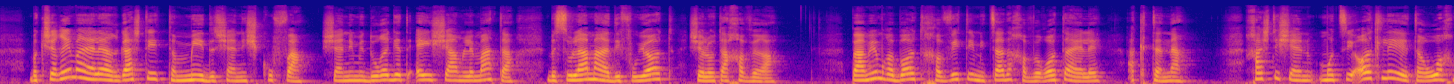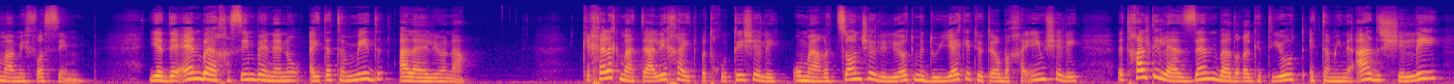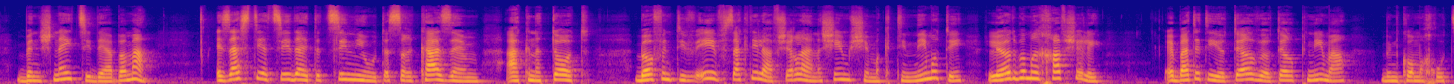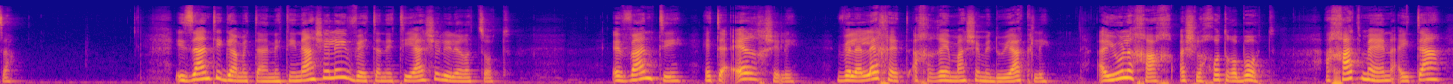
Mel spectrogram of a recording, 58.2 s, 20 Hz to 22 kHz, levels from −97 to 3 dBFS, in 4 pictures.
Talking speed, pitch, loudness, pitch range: 110 wpm, 210 Hz, -20 LUFS, 185-240 Hz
